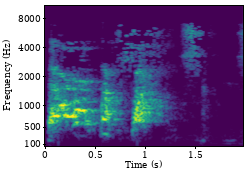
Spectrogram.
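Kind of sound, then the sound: animal, dogs barking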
